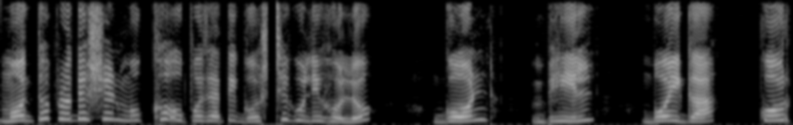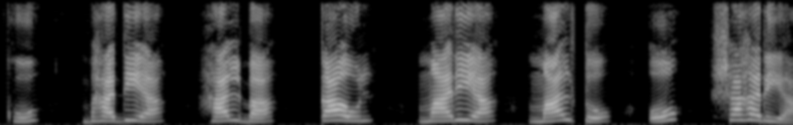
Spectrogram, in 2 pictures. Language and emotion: Bengali, neutral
